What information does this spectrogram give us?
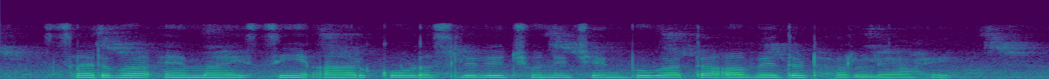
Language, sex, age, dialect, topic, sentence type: Marathi, female, <18, Varhadi, banking, statement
